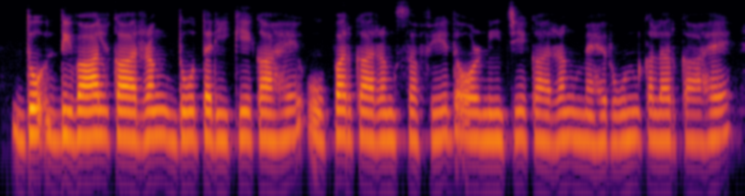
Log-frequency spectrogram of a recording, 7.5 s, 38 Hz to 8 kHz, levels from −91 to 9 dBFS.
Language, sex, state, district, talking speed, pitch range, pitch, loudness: Hindi, female, Uttar Pradesh, Lalitpur, 160 wpm, 185-195 Hz, 190 Hz, -20 LUFS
